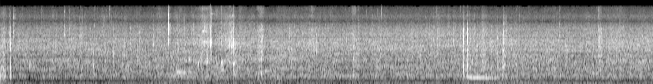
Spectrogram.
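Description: Steady rain falling on forest leaves, with a few louder drops ticking sharply, clustered about three seconds in and again around seven seconds in.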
